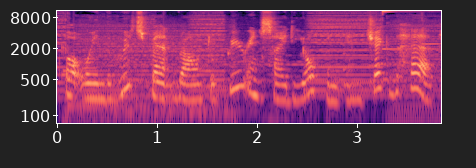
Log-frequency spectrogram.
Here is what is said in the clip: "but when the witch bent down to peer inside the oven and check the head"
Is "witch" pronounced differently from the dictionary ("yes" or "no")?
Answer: yes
